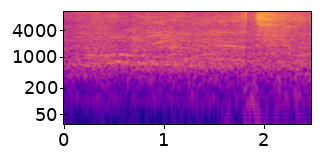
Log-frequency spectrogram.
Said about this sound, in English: No, the reverse choke slam.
